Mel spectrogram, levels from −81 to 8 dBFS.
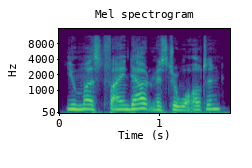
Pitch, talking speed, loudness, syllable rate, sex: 180 Hz, 210 wpm, -15 LUFS, 4.4 syllables/s, male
